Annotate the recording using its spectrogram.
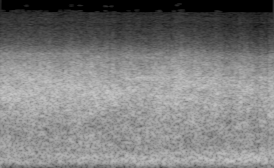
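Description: Jet planes roar overhead.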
